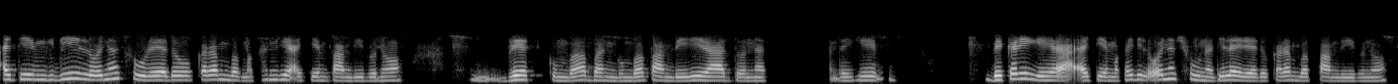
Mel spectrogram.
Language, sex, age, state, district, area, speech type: Manipuri, female, 45-60, Manipur, Kangpokpi, urban, conversation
